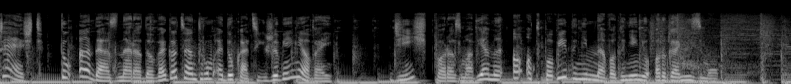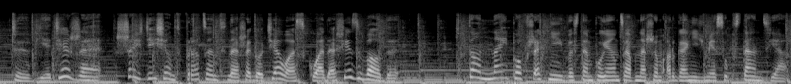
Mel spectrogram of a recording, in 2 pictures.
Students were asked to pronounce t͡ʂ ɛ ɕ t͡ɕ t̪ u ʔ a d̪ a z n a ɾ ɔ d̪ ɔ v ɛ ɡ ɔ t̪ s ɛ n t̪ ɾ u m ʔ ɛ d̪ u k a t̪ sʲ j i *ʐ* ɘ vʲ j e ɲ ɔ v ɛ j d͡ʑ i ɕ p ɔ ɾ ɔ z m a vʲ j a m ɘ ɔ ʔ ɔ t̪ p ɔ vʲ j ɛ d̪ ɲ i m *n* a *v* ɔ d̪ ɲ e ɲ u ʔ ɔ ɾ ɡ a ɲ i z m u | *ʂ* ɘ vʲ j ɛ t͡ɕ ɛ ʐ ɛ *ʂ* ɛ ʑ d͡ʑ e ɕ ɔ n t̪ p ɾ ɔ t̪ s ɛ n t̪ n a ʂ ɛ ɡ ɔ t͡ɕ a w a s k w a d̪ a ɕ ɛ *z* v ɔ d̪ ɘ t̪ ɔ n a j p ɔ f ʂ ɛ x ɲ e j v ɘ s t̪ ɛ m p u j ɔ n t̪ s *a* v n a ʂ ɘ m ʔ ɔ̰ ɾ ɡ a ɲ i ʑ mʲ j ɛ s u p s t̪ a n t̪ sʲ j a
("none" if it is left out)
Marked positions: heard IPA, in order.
ʐ, n, v, t͡ʂ, ʂ, z, a

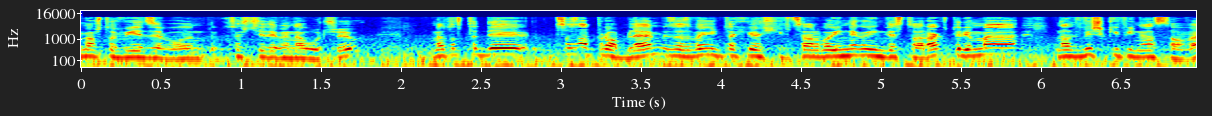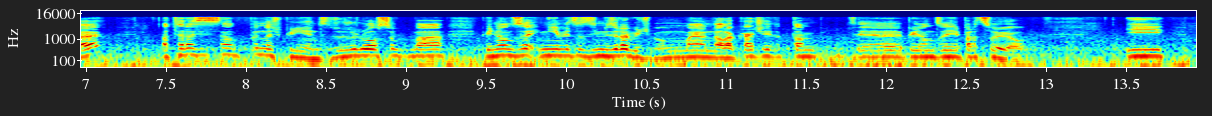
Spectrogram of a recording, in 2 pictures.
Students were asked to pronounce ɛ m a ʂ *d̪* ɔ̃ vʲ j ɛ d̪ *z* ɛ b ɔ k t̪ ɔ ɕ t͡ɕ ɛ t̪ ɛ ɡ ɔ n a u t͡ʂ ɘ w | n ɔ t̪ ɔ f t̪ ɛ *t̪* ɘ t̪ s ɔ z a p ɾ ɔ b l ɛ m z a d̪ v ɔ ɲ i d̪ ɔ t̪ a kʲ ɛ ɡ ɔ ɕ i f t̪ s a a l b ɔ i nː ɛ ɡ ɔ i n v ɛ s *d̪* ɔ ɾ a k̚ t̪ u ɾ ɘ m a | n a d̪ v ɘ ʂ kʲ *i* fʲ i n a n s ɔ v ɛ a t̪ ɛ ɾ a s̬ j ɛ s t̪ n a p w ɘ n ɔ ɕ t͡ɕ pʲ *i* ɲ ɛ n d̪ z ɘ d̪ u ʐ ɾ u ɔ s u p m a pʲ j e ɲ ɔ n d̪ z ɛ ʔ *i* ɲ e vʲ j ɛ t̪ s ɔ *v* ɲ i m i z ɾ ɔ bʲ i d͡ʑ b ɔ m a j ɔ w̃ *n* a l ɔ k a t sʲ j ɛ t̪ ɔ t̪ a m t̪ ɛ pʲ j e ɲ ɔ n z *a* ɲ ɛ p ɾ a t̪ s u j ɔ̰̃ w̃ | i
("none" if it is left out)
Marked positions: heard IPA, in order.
t̪, z, d̪, t̪, i, e, i, z, n, ɛ

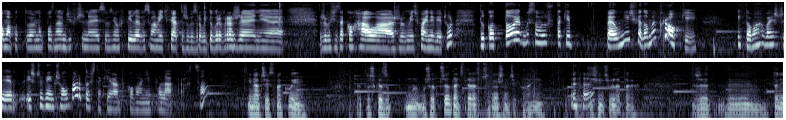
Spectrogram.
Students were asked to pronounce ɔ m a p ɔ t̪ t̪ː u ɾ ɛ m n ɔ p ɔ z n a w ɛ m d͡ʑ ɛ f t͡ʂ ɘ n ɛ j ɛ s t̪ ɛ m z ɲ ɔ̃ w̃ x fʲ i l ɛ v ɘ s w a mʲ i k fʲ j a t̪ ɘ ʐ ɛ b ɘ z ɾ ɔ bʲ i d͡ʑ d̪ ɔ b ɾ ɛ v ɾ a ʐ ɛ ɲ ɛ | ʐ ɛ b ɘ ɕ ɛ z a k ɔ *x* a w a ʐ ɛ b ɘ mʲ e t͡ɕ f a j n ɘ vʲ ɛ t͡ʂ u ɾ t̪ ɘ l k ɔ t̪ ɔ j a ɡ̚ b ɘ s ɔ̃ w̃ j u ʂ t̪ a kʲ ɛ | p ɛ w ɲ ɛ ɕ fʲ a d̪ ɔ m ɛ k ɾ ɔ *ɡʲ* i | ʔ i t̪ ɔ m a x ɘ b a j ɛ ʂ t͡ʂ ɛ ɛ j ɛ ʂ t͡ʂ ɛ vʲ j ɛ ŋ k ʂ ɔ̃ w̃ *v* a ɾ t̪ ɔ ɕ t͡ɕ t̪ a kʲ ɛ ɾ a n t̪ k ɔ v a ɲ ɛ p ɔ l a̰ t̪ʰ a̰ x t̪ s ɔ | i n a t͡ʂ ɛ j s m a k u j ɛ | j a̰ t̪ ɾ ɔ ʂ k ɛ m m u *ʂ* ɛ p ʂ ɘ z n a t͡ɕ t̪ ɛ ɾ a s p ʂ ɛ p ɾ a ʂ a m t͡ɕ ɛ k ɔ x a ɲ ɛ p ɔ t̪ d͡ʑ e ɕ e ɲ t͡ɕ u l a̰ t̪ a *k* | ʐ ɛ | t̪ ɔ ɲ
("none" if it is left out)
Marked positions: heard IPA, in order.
x, kʲ, v, ʂ, x

